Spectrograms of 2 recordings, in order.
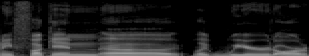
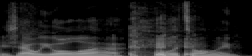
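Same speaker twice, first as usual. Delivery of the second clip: mock Australian accent; 6 semitones higher than usual. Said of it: "stop talking like a cartoon kangaroo".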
